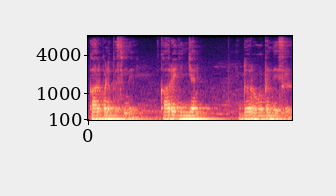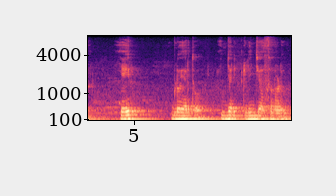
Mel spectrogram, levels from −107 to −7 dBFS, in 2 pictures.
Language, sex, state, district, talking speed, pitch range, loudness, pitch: Telugu, male, Andhra Pradesh, Srikakulam, 120 wpm, 120-125 Hz, -16 LUFS, 120 Hz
